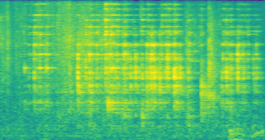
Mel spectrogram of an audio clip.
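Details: Clinking dishes, stirring and a broadband sizzle-like hiss fill the recording, with no animal voice. Brief metallic chinks stand out over the steady noise.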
